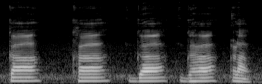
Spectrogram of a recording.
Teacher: स्पर्श व्यंजन, ये भी मैं आपको बता चुका हूँ। का वर्ग आपका कौन सा है, ये आपके कंठ से स्टार्ट होता है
